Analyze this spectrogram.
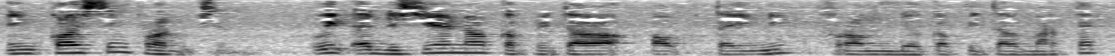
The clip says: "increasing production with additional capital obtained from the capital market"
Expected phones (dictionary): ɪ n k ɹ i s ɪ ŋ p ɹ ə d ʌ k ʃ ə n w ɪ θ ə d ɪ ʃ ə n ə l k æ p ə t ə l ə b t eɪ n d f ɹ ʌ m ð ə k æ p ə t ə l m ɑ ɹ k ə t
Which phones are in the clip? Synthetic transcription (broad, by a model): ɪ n k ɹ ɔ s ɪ ŋ p ɹ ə d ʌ k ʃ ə n w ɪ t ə d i s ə n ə l k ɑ p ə t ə l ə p t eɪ n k f ɹ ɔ m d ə k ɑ p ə t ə l m ɑ ɹ k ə t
